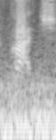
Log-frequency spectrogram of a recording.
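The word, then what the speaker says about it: Qach: Ito ay sa Kutch. No? So, it's spelled as Q-A-C-H.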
